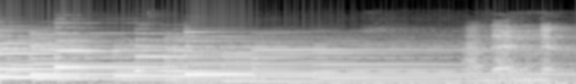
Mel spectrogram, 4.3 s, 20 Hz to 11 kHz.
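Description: Yamaha P125 digital piano playing a slow passage on its mellow grand-piano voice: a few held notes and chords, the last chord left to fade from about halfway through.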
